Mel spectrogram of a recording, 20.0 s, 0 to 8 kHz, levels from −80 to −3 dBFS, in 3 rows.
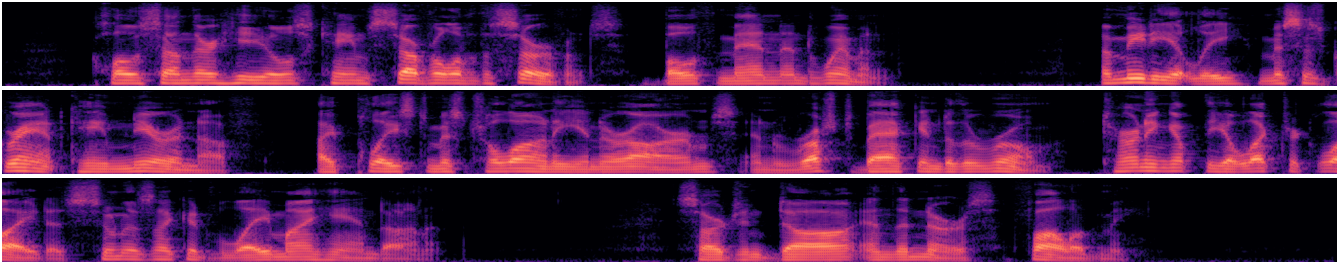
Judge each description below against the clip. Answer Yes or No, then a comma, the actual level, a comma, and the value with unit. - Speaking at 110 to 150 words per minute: No, average, 160 wpm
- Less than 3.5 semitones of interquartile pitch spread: Yes, narrow, 2.6 semitones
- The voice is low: Yes, low, 100 Hz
